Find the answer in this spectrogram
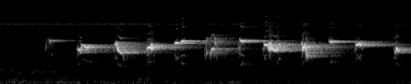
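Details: Lure recording of yellow-vented bulbul for quiet caged young birds: after a moment of silence, a lively burst of clear, chattering whistles, varying up and down in pitch.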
